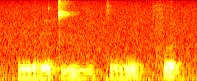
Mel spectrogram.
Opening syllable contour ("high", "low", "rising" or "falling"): rising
